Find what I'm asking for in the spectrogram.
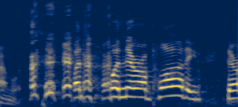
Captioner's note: laughter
